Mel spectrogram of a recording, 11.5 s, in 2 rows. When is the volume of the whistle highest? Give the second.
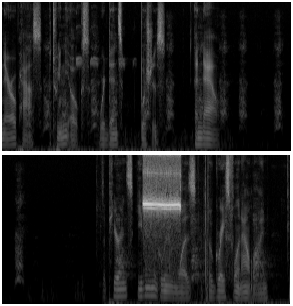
9 s.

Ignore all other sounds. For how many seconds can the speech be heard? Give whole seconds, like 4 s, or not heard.
8 s.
